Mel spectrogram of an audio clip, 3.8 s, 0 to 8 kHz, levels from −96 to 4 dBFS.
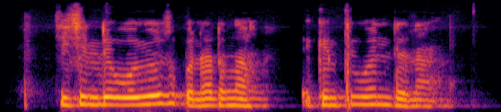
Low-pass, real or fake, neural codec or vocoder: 7.2 kHz; fake; vocoder, 44.1 kHz, 128 mel bands, Pupu-Vocoder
